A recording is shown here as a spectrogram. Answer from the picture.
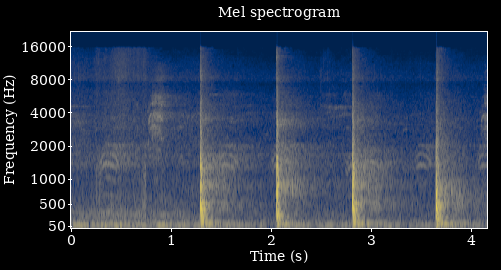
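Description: Hatchet chopping into a dead fallen log, four sharp strikes about three-quarters of a second apart, starting about a second in.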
